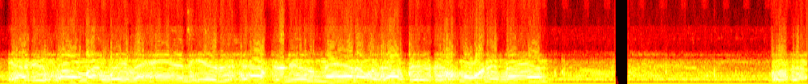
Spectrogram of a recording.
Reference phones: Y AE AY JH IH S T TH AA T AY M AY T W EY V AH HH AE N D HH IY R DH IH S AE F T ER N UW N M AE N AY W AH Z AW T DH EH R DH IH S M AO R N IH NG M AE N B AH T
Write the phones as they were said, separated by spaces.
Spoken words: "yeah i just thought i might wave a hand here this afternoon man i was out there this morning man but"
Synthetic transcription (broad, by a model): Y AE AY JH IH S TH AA AY M AY T W EY V AH HH AE N D HH IY R DH IH S AE F T ER N UW N M AE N AY W AH Z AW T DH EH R DH IH S M AO R N IH NG M AE N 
